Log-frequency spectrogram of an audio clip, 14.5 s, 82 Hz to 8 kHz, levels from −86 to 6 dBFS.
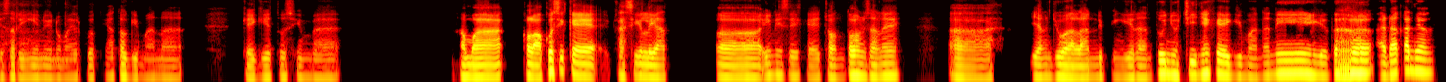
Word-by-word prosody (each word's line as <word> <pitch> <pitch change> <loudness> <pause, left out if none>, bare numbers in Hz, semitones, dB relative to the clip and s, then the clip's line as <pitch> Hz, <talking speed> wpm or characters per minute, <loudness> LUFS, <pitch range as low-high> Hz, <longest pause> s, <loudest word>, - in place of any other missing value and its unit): diseringin 100 0 -8
minum 100 0 -13
air 100 - -14
putih 110 +2 -14
atau 110 - -4
gimana, 100 -1 -13 0.8
kayak 100 - -5
gitu, 105 - -16
sih, - - -14
Mbak. 95 0 -13 1.2
Sama 105 0 +4 0.2
kalau 115 -2 +6
aku, 150 - +4
sih, 155 - -3
kayak 115 -4 +4
kasih 115 +1 -3
lihat, 105 -1 +2 0.5
eee, 105 0 0
ini, 120 - -7
sih, 110 -1 -7
kayak 100 0 -8
contoh 105 +3 0
misalnya, 115 +1 -2 0.5
eee, 95 -2 -3 0.5
yang 105 -1 -2
jualan 100 -2 +2
di - - -5
pinggiran, 105 -1 -6
tuh, 135 - +4
nyucinya 125 +1 0
kayak 125 -3 +5
gimana, 110 0 -8
nih, 135 -2 +2
gitu. 110 - -10 0.4
Ada, 120 +2 +4
kan, 160 -1 +5
yang 145 -1 +2
105 Hz, 155 wpm, -20 LUFS, 100-115 Hz, 1.2 s, kalau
